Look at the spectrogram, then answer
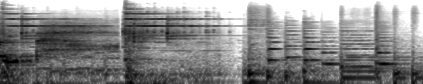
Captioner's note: bell rings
